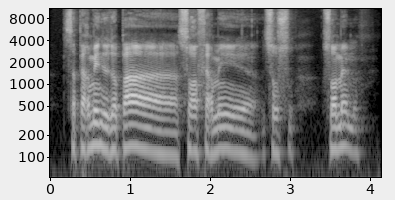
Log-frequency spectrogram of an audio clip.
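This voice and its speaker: Over a silent background on a very clean recording, a man speaks at medium pitch and a fairly slow pace. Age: 40s. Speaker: resident of supported housing. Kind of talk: interview testimony. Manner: halting.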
